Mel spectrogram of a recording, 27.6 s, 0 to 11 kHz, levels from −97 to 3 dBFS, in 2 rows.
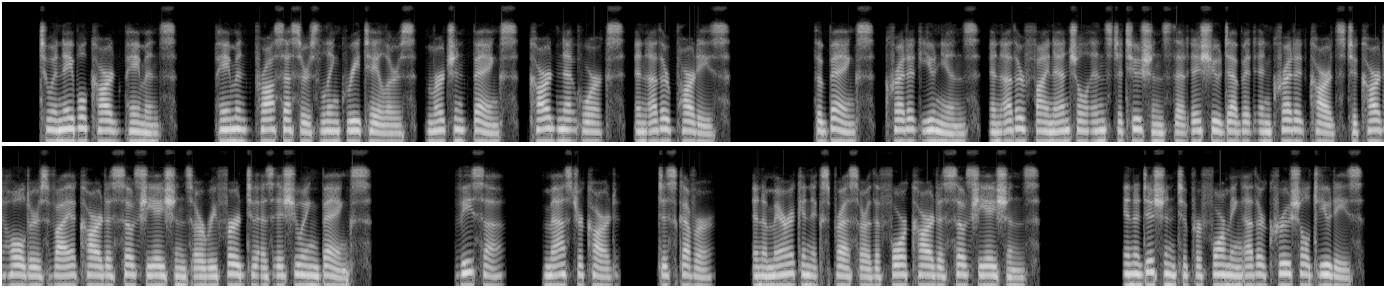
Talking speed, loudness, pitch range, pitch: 125 wpm, -21 LUFS, 165-195 Hz, 180 Hz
